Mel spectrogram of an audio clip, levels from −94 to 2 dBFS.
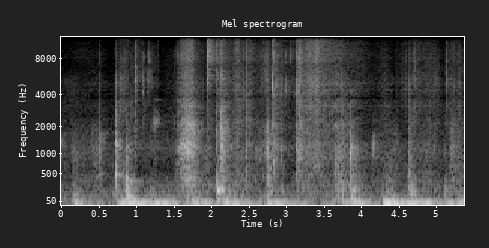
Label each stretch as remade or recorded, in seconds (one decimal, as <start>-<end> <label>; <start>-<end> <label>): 0.0-0.9 remade; 0.9-1.6 recorded; 1.6-2.6 remade; 2.6-3.2 recorded; 3.2-5.4 remade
